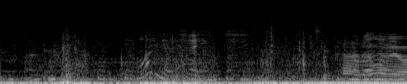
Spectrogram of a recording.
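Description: Volkswagen Kombi driving, its engine and road noise a steady low rumble inside the cab, with voices talking over it near the end.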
